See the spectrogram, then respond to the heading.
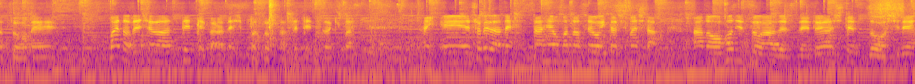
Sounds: Music, Speech

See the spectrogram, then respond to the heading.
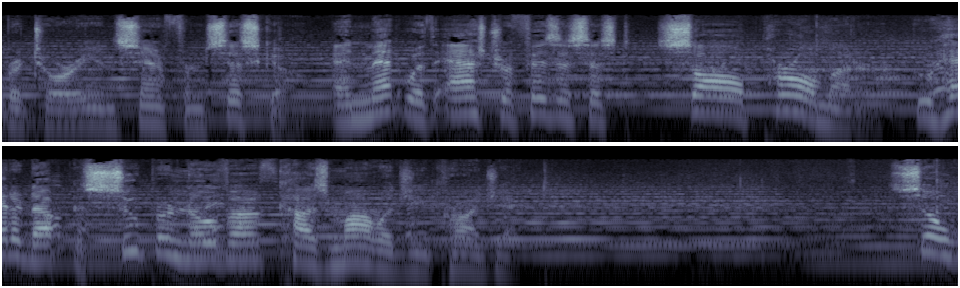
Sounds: Music, Speech

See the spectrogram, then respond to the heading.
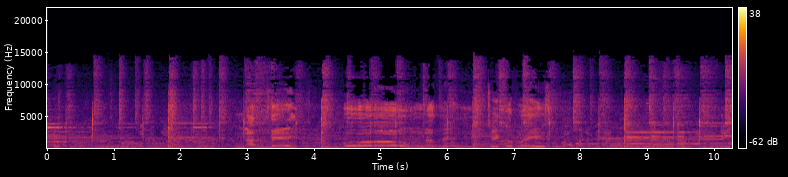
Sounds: Blues, Singing, Musical instrument, Speech, Music, Guitar

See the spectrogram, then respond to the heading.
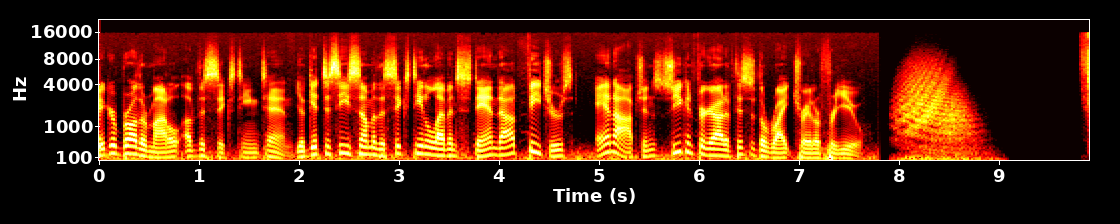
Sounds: Speech

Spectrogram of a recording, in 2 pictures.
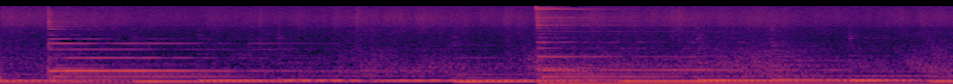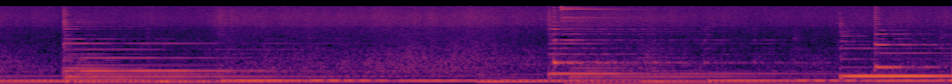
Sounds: Music

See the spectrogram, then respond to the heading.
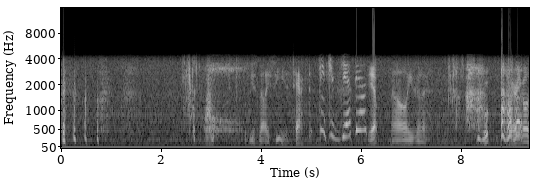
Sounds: Speech

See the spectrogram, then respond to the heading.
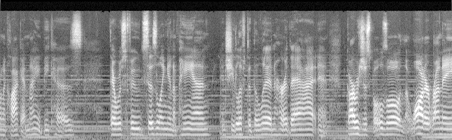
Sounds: Speech, Music

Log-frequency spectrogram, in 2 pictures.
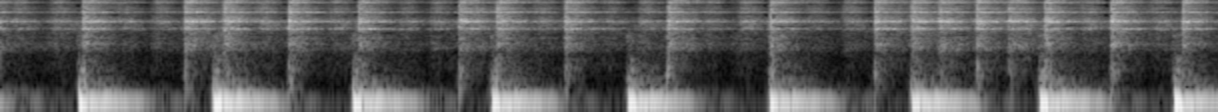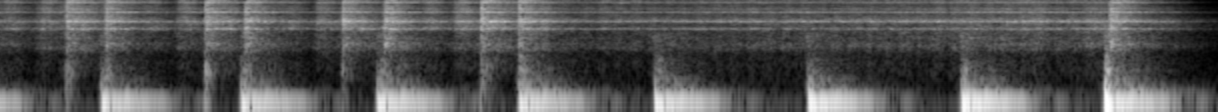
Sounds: Tambourine, Music, Musical instrument

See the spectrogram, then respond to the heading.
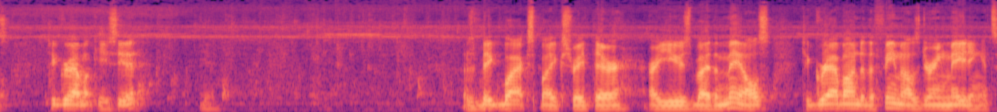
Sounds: Speech

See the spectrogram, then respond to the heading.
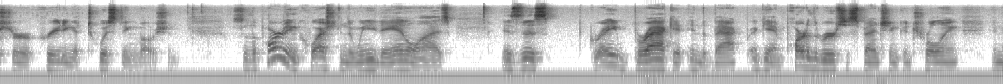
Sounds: Speech

